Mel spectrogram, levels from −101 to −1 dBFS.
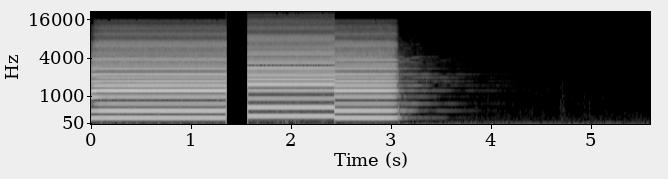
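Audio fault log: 1.36–1.58 s, playback stall: the music drops to silence for about 217 ms mid-flow, likely because the player ran dry or its output thread was blocked, then resumes.
1.58–2.44 s, catch-up at higher speed: the music plays back 1.25 times faster, pitched up roughly four semitones, as the player resamples its backlog to recover lost time, then returns to normal.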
